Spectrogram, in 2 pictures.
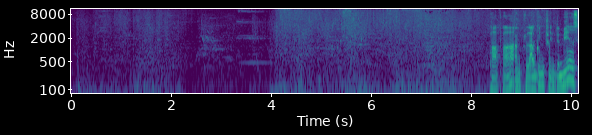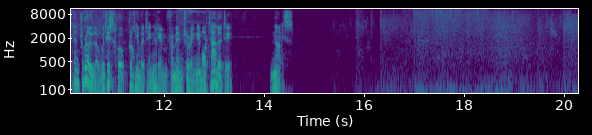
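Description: Game battle effects whoosh and clash.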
